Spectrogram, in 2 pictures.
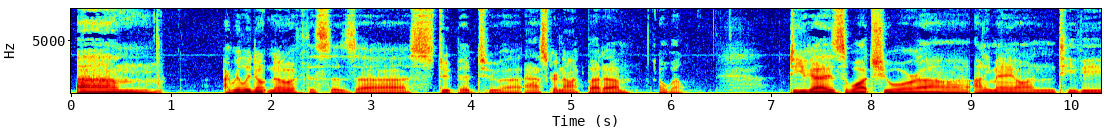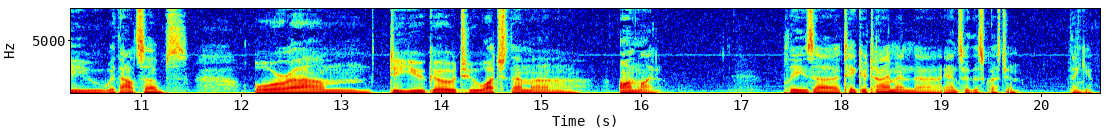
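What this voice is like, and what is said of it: NPR radio host voice. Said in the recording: “in my NPR voice ... An NPR voice.”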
